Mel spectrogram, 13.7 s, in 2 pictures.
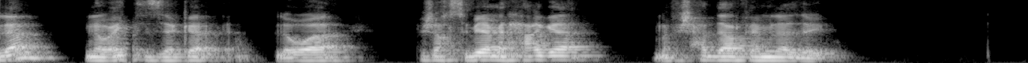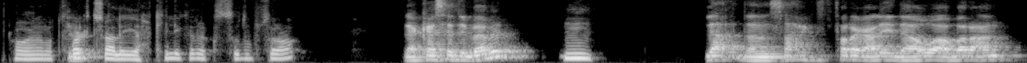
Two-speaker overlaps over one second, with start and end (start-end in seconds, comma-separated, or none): none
